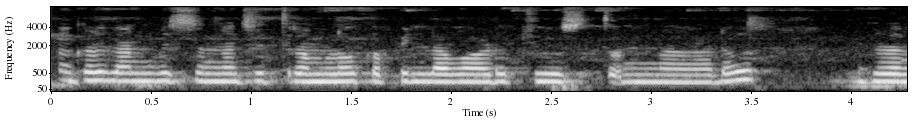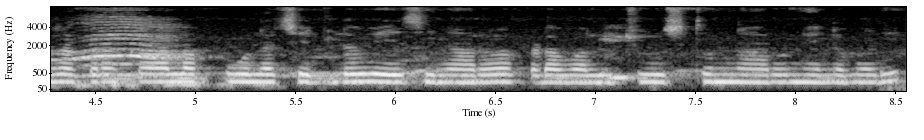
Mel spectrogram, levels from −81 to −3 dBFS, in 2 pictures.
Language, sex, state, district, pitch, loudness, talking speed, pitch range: Telugu, female, Andhra Pradesh, Sri Satya Sai, 235 Hz, -15 LUFS, 100 wpm, 225-245 Hz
